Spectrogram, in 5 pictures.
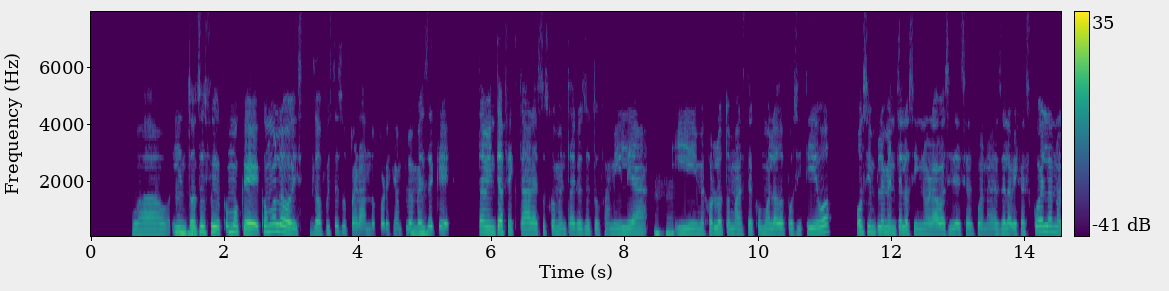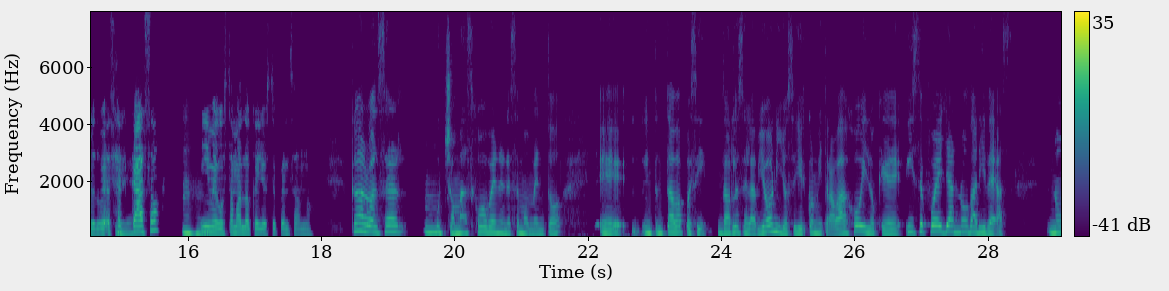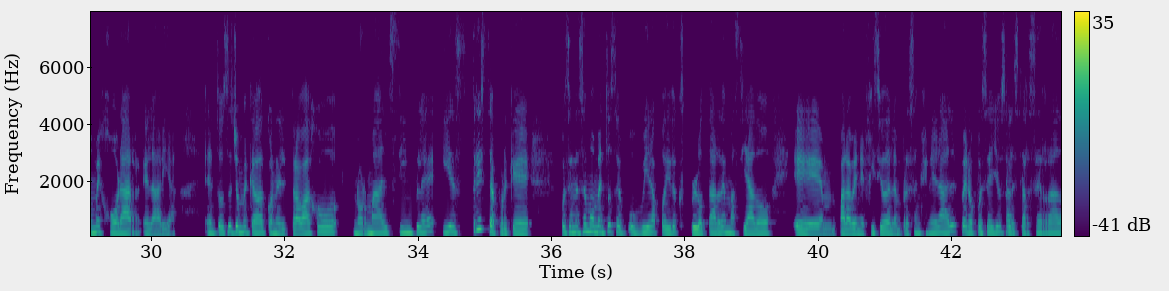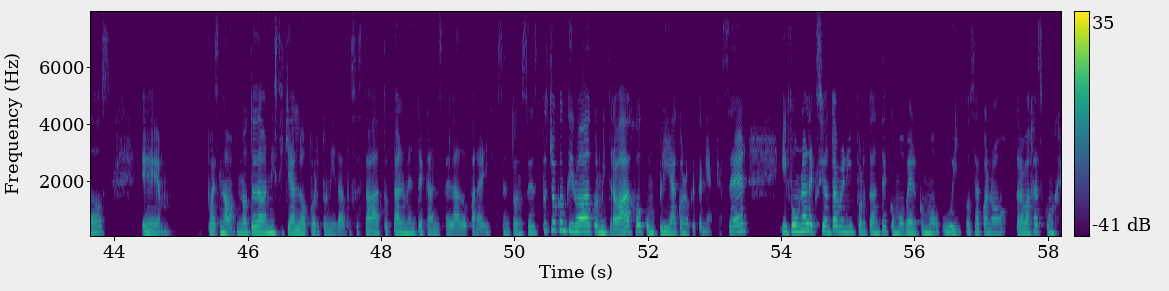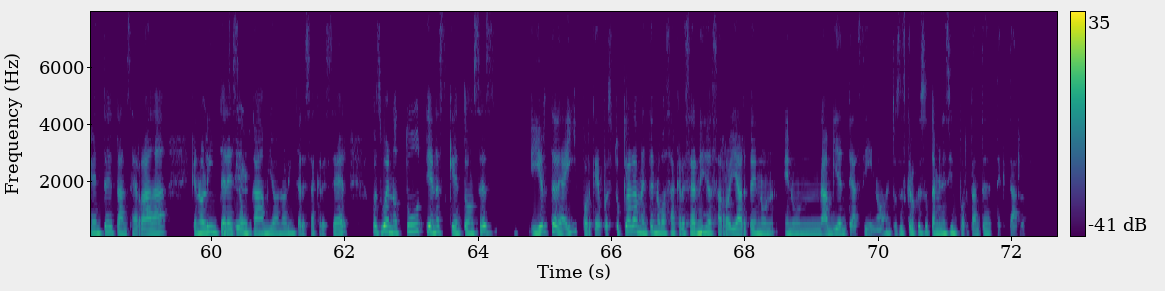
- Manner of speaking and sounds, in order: laughing while speaking: "les voy a hacer caso"; laughing while speaking: "crecer"
- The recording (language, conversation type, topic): Spanish, podcast, ¿Cómo manejas la retroalimentación difícil sin tomártela personal?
